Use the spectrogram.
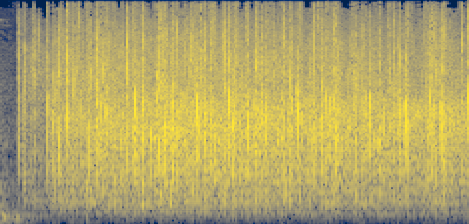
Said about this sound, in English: And all right, now, deafening applause. Clap if you think I'm right. Yeah. Yes. I thought you guys were smart, man. That was all UNC students applauding.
